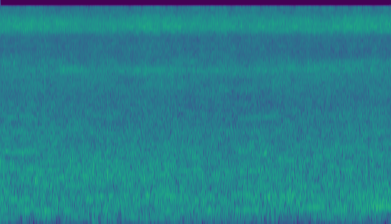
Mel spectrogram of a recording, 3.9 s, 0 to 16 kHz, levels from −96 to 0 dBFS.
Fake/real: fake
